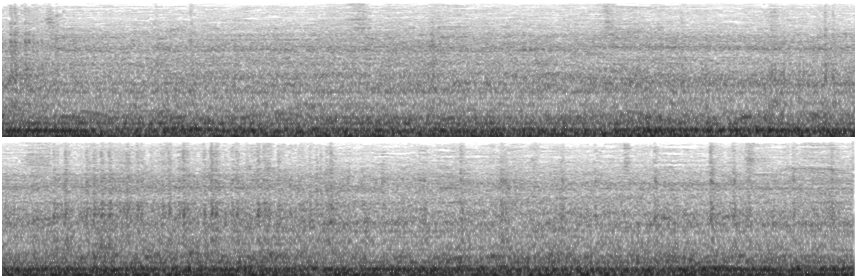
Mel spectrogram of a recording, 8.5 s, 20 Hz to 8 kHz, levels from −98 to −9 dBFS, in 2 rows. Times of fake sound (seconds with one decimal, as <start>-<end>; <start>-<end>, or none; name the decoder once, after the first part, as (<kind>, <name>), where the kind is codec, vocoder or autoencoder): 4.8-8.0 (vocoder, BigVGAN v2)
